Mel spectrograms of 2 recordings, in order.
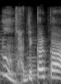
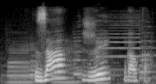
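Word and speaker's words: зажигалка: 겁니다 러시아어로 라이터가 뭐야 어 자지 깔까 아니에요 자짓 깔까 자꾸 자지 깔까 발음해요 아니라고 원어민이 들려주는 러시아로 라이터는 가입니다 자즈 가까 제랑 제는 전혀 다른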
